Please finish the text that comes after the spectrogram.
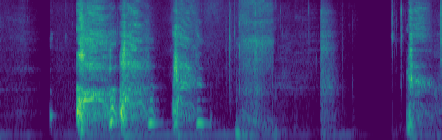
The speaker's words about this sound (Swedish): Jag hostar jättemycket, jag vill inte göra det.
